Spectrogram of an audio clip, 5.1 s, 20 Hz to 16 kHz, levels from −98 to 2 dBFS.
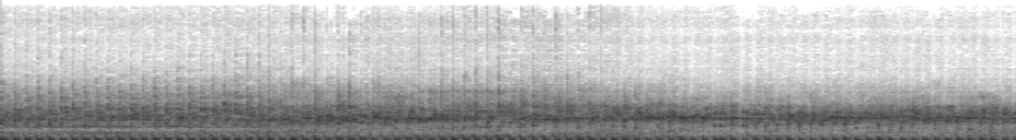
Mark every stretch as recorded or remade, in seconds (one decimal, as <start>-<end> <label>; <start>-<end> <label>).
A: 0.0-1.3 recorded; 1.3-5.1 remade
